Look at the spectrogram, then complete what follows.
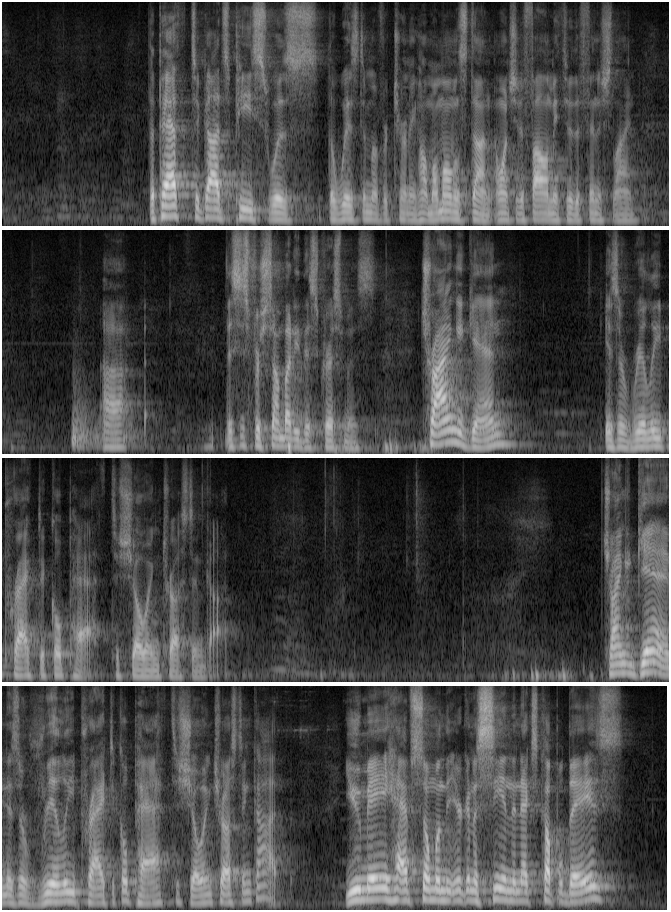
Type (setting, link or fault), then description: setting, large echoing room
